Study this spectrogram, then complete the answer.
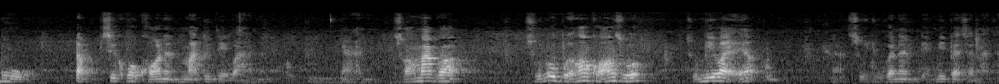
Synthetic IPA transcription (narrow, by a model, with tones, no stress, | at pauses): muː˧˩ | t̪a˧˩p̚sɯ˧˨kʰɔ˧˨kʰɔː˨˦na˧˨nmaː˧˨t̪ɯ˧˨t̪e˨˦waː˧˨na˧˨n˨ | ŋa˧˨n | sɔː˨˦ŋmaː˧˥˨kɔ˧˩ | suː˨˦nʔuː˧˨pɯ˨ɦɔ˧˥˨ŋkʰɔː˨˦ŋsu˨˦suː˨˦miː˧˥˨wa˧˩˨a˨jɛ˧˨ | a̰˧su˨˦juː˨˦ka˧na˧˨ndɛ˨˦miː˧˨pɛː˧˩sa˧naː˨a˧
